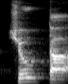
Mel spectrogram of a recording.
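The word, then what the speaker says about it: Ceuta: அதாவது மொராக்கோவுடைய வட மேற்குல இருக்கக்கூடிய ஒரு சின்ன ஒரு இடம் தான் இந்த சவுட்டா அப்படின்னு சொல்லக்கூடிய இந்த இடம். இங்கிலீஷ்ல செவுட்டா அப்படின்னு சொல்லுவாங்க, ஸ்பானிஷ்ல ஷூட்டா அப்படின்னு ப்ரொனவுன்ஸ் பண்ணக்கூடிய ஒரு இடம்.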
